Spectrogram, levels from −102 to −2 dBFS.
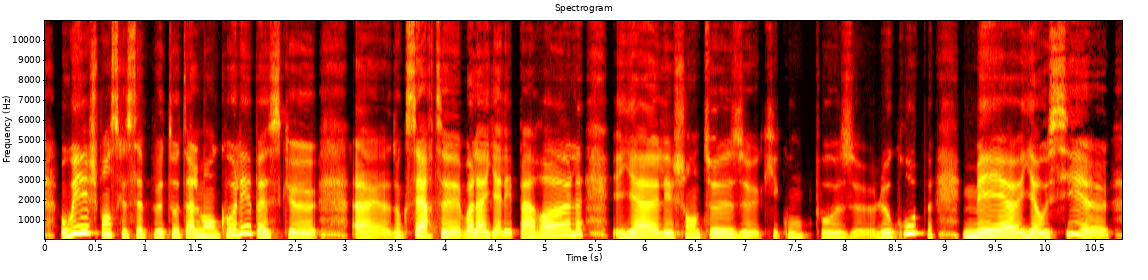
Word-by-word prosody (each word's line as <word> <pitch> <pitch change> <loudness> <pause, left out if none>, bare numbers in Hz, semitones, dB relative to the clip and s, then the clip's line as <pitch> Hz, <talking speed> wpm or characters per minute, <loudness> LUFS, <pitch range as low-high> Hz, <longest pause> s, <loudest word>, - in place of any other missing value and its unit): Oui, 320 +12 +6
je 380 - -11
pense 285 -3 +1
que 235 - -4
ça 225 +1 -2
peut 210 0 -3
totalement 230 +1 0
coller 285 +10 +1
parce 225 -7 -1
que, 190 -4 -1 0.4
heu, 185 -2 -1
donc 190 0 -6
certes, 240 -3 +3
heu, 185 -3 +3
voilà 195 +2 +2
il 190 - -3
y - - +1
a - - -2
les 150 0 -3
paroles, 240 - +1 0.3
il - - -5
y 205 +1 +2
a 185 -1 +2
les 190 +1 +1
chanteuses, 210 +1 -2
heu, 180 -3 -4
qui 190 +3 -14
composent, 195 -2 -7
heu, 165 - -10
le 200 +4 -1
groupe 360 - +1 0.4
mais, 220 +5 +4
heu, - - 0
il 210 - -1
y 215 - +3
a 195 - +2
aussi, 205 +10 -1
heu, 190 -5 -2
210 Hz, 210 wpm, -19 LUFS, 190-240 Hz, 0.4 s, Oui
